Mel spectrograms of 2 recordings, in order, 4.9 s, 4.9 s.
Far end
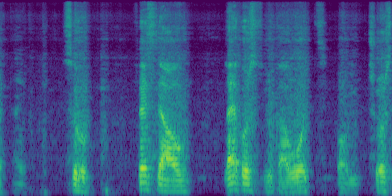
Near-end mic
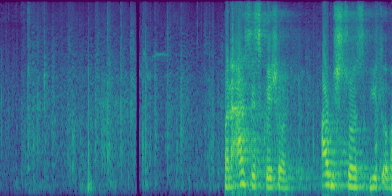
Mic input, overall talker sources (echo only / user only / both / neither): user only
